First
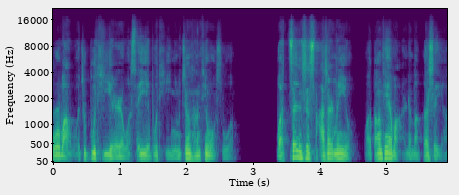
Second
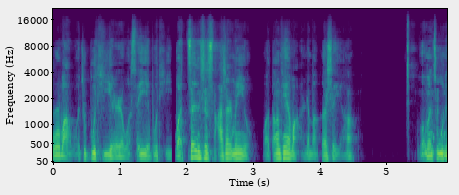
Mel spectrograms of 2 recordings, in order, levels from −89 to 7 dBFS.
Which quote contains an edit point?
second; 1 cut; at 1.8 s

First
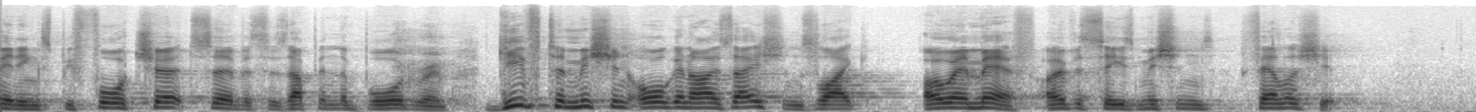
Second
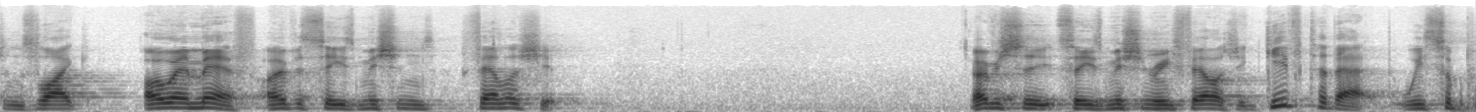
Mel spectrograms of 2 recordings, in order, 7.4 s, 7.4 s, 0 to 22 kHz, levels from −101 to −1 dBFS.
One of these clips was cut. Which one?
first; 1 cut; at 2.4 s

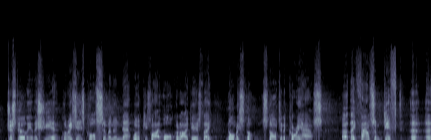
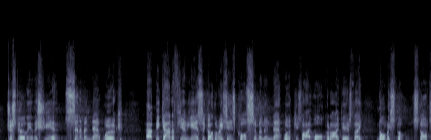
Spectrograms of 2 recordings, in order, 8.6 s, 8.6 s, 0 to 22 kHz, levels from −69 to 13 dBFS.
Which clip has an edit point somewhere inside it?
first; 2 cuts; at 1.2 s, 6.8 s

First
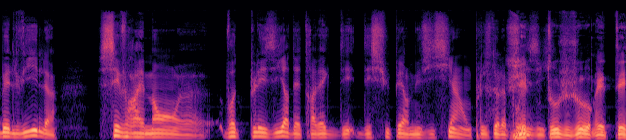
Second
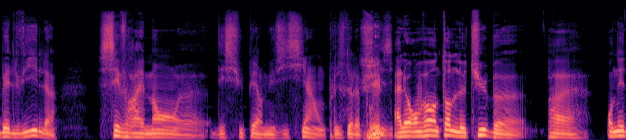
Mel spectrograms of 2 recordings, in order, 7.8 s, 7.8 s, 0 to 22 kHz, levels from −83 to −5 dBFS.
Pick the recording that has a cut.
second; 3 cuts; at 2.6 s, 4.9 s, 6.9 s

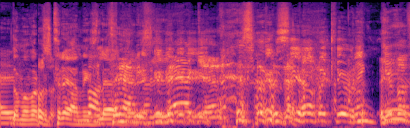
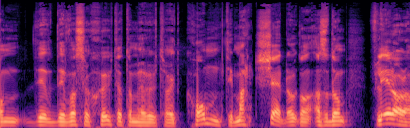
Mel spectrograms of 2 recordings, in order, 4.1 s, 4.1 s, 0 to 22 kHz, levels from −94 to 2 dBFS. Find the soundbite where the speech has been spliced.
second; 1 cut; at 3.0 s

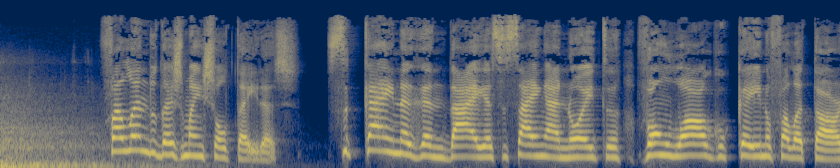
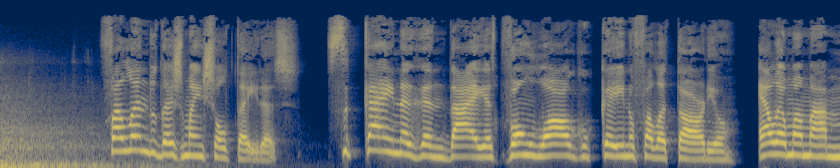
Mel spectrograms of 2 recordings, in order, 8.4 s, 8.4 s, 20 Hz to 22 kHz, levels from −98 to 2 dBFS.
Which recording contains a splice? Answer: second; 1 cut; at 4.9 s

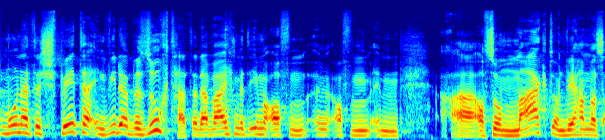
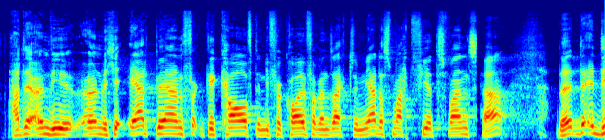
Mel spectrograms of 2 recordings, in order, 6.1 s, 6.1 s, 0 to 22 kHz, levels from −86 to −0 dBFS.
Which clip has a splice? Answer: second; 1 cut; at 4.8 s

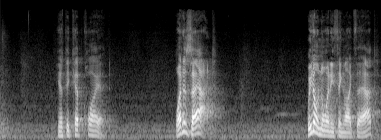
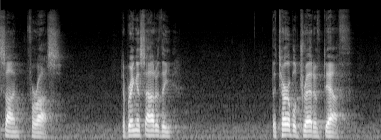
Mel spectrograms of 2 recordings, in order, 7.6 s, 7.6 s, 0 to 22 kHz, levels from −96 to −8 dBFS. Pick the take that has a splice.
first; 2 cuts; at 1.1 s, 3.4 s

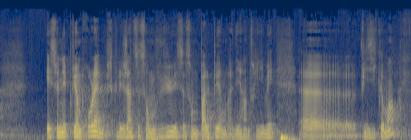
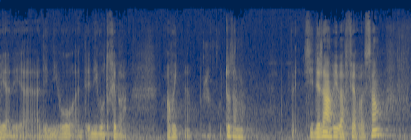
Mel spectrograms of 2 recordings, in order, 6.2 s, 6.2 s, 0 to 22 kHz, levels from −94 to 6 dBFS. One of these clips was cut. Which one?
second; 1 cut; at 2.4 s

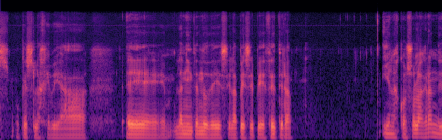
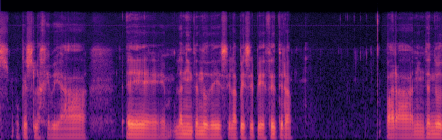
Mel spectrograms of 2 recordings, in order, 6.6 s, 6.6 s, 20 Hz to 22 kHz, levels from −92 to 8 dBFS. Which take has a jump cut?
second; 1 cut; at 5.7 s

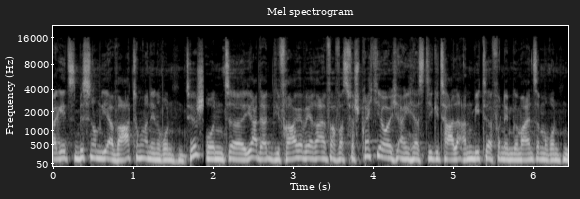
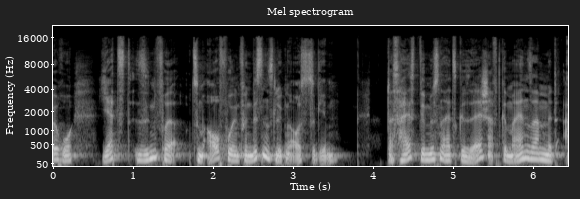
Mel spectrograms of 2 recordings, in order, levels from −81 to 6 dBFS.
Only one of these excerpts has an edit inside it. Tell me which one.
first; 1 cut; at 1.9 s

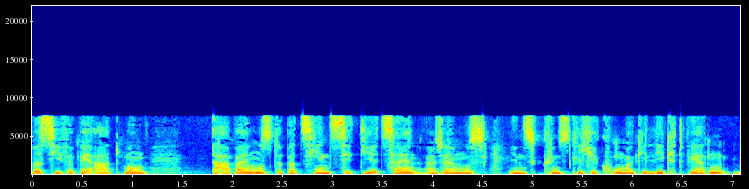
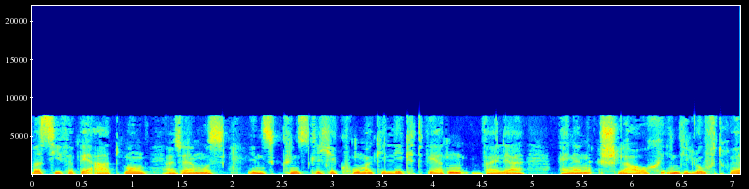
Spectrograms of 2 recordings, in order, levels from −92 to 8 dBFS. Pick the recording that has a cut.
second; 1 cut; at 1.3 s

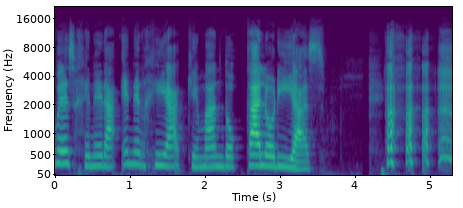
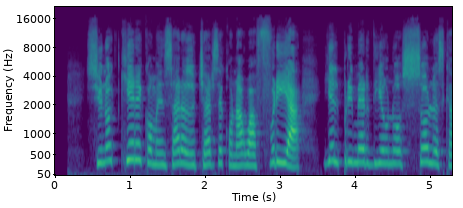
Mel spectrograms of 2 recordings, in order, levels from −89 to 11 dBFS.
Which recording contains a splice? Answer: first; 1 cut; at 4.4 s

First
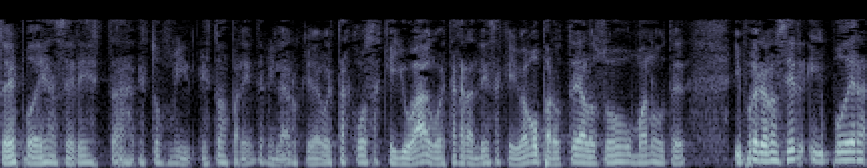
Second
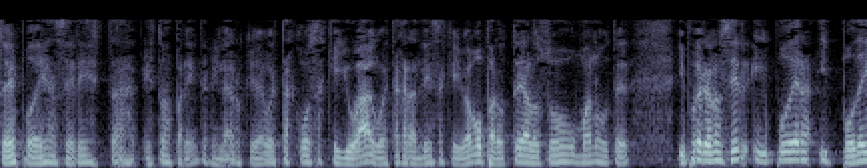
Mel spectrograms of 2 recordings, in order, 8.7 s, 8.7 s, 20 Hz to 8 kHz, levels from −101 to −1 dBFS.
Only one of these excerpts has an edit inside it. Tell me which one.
second; 1 cut; at 1.4 s

